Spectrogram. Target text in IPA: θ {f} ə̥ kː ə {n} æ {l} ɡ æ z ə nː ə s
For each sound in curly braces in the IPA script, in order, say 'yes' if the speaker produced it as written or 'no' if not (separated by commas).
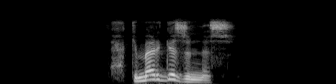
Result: no, no, no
